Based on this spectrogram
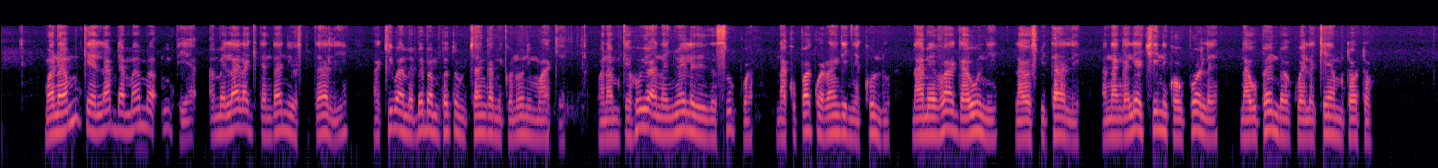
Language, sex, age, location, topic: Swahili, male, 36-49, Kisumu, health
